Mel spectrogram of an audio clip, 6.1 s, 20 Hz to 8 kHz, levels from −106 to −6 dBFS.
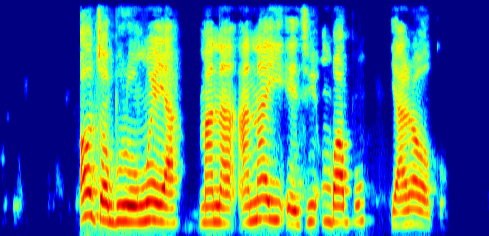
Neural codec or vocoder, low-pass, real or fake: codec, 16 kHz, 4 kbps, X-Codec, WavLM features, trained on Multilingual LibriSpeech; 7.2 kHz; fake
